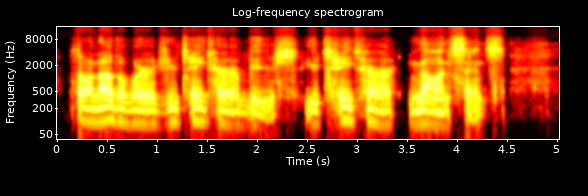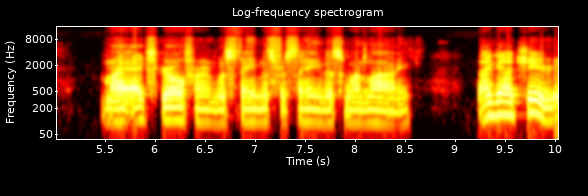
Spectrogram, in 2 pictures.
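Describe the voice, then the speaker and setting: Lively intonation with an American accent, at a fairly slow pace, in a dry, close sound with no echo. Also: man. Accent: Baltimore accent, stronger when drinking. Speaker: former police officer, talk show host. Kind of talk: casual chat, group discussion. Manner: animated, emphatic.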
